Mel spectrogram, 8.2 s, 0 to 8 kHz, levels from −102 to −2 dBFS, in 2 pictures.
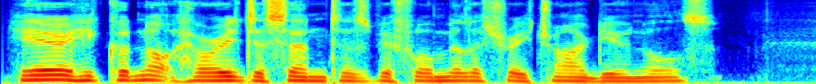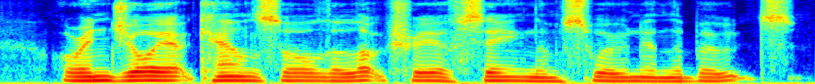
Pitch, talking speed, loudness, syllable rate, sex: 135 Hz, 160 wpm, -16 LUFS, 5.1 syllables/s, male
